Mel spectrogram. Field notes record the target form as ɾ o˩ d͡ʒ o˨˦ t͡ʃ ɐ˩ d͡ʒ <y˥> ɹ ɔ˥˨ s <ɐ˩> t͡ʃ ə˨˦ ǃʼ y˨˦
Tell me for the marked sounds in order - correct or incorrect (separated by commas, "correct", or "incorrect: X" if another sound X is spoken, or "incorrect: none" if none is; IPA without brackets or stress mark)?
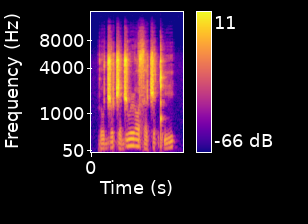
incorrect: u˥, correct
